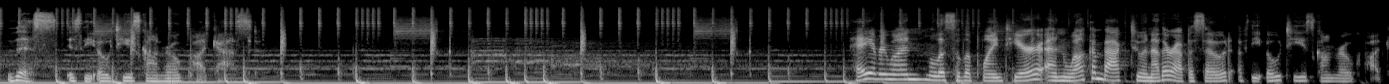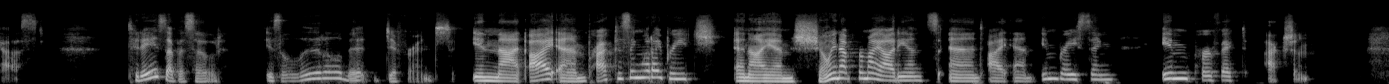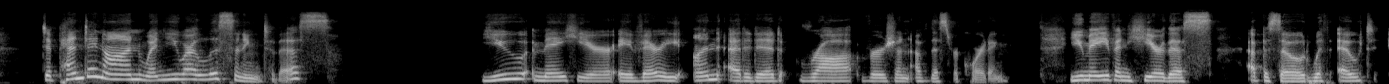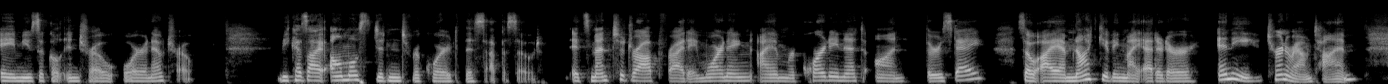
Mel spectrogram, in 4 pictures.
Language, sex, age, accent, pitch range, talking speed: English, female, 30-49, American, 150-210 Hz, 125 wpm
